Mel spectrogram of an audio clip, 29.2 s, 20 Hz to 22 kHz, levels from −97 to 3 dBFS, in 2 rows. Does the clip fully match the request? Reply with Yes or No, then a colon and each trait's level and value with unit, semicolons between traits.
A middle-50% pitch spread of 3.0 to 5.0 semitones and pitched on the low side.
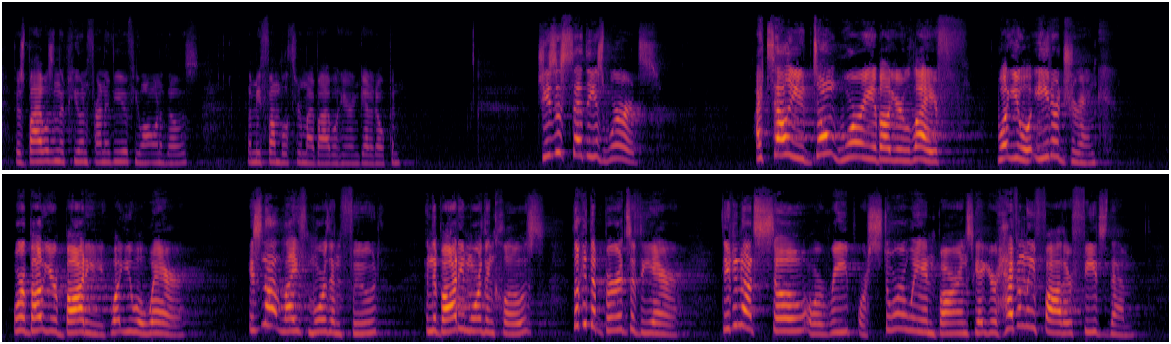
No: average, 4.6 semitones; very high, 270 Hz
